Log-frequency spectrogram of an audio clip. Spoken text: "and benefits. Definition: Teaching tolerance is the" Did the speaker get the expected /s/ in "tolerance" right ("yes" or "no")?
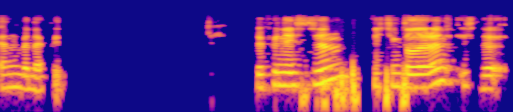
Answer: no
